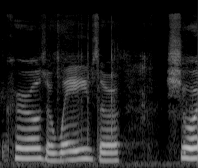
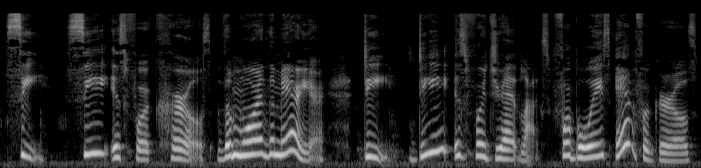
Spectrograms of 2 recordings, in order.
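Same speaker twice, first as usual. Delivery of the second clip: put-on bright, measured read-aloud voice for a child; storybook reading; 2 semitones higher, 5 dB louder, slower than usual. A narrator's reading. Reading a hair alphabet book aloud to a child, storybook voice. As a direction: read each line out like a picture book.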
